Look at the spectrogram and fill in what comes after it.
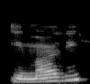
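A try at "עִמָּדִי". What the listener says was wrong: El acento. Imadí.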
